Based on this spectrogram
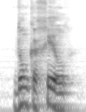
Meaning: dark yellow
- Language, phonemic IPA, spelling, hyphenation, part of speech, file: Dutch, /ˌdɔŋ.kərˈɣeːl/, donkergeel, don‧ker‧geel, adjective, Nl-donkergeel.ogg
